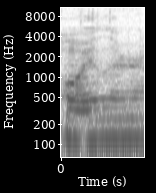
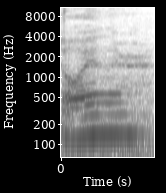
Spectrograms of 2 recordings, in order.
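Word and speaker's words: Euler: that's nice adapted from Project Oiler I think it's pronounced Oiler okay so then you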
